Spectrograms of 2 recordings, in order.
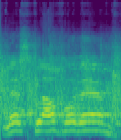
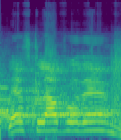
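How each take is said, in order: The two takes are said the same way.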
